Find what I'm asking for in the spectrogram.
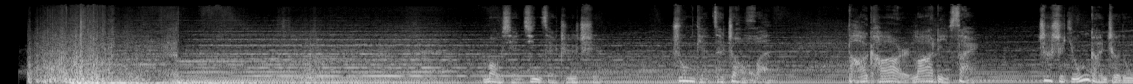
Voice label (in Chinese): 男国 汽车 非凡进取, 品质走心tvc; 奥迪; 汽车tvc广告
